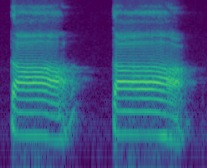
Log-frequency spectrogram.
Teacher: तफक काहून, ता बरीक पढ़ा जाएगा, दो नुकतों वाला ता है, इसका मखराज है ज़ुबान की नोक ऊपर वाले दांतों की जड़ों से लगे तो ता पढ़ा जाता है बरीक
